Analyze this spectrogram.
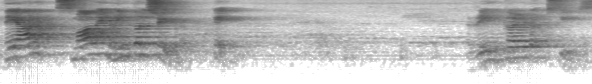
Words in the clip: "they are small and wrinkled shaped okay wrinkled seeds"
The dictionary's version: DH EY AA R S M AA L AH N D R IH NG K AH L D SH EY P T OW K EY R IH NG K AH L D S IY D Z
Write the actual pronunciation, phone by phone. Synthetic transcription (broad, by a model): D EY AA R S M AA L AH N D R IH NG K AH L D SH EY T OW K EY R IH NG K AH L D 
